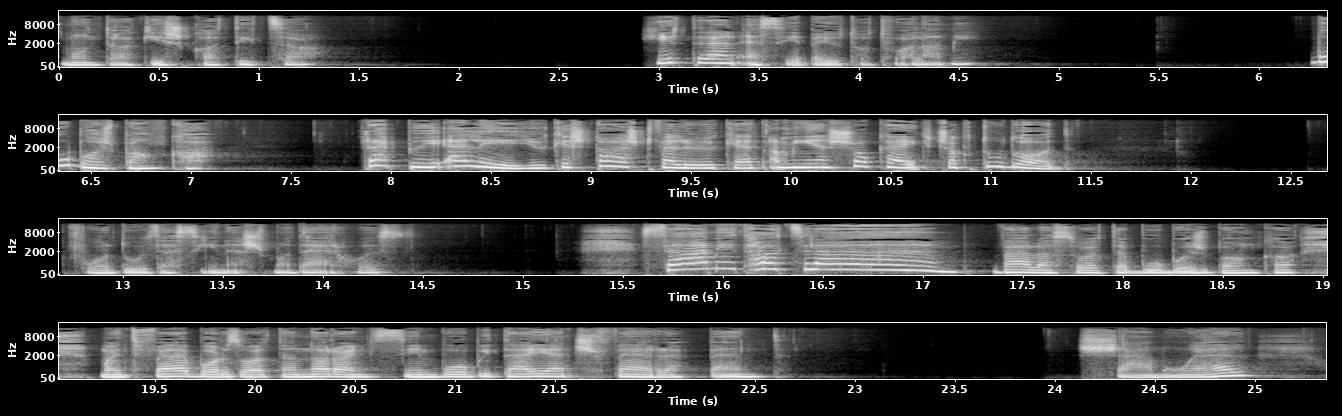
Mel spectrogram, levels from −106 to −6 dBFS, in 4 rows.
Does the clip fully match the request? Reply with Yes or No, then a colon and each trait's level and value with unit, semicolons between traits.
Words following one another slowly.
Yes: slow, 85 wpm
